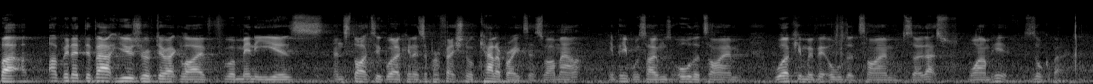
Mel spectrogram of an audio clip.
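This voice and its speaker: Over noticeable background noise, a man with a British accent talks at a very fast pace, at a medium pitch with fairly even intonation. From Britain. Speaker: audio reviewer and calibrator. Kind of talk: panel discussion. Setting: stage with audience.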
